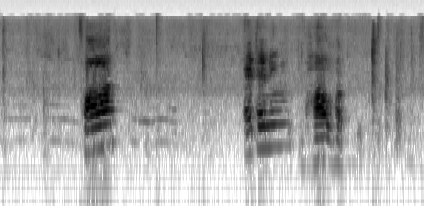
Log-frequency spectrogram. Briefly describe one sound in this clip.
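An elderly man speaks calmly and slowly nearby, with long pauses.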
